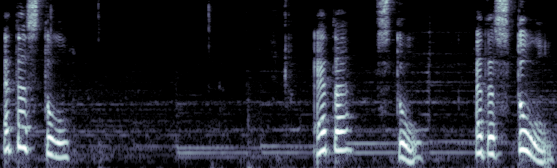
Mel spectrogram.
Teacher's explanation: So we can hear that intonation goes down.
